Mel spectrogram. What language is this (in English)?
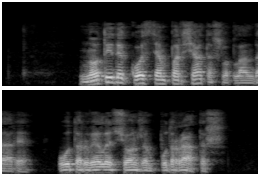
Mari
